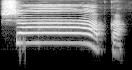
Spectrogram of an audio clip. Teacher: який звук ми протягуємо найдовше перший звук а він стоїть у першому складі тобто перший склад у слові шапка наголошений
